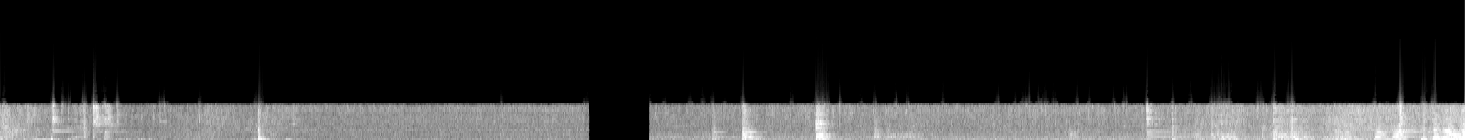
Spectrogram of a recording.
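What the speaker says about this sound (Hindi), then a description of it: "अब इनको अच्छी तरह से भूनें।" Potato cubes fry and are stirred in masala for Pakistani chicken biryani, with a steady sizzle broken by repeated spatula scrapes and clanks against the pan, close and growing louder toward the end.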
